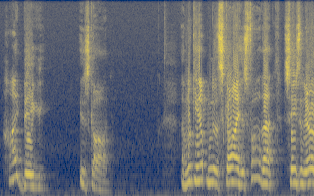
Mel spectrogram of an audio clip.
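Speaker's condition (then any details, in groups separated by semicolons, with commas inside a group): No condition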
